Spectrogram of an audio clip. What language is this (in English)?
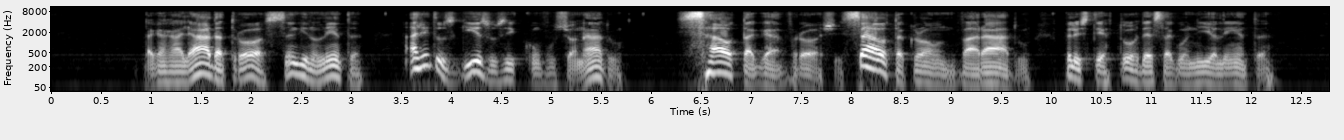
Portuguese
